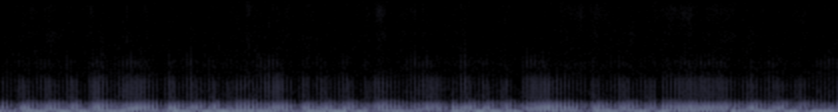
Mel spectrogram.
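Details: Massaged pet cat giving a strong, rhythmic purr, low vibrating rumble broken by short breath pauses about every second, with light rubbing of fur.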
